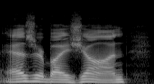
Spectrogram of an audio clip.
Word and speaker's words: Azerbaijan: Italy, France, Germany, Guatemala, Honduras, Mexico, India, Kenya, Cuba, Algeria, Azerbaijan, Philippines, Republic of Congo, Romania, Russia, Venezuela, Vietnam, and Zimbabwe.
